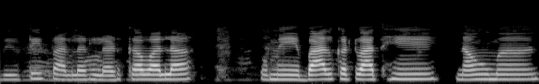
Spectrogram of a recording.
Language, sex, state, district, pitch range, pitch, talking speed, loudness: Chhattisgarhi, female, Chhattisgarh, Jashpur, 225-245 Hz, 230 Hz, 110 wpm, -18 LUFS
